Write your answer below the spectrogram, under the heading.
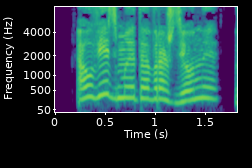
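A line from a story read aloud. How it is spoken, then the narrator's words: Ringing laugh. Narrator (Russian): звонко рассмеялась я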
